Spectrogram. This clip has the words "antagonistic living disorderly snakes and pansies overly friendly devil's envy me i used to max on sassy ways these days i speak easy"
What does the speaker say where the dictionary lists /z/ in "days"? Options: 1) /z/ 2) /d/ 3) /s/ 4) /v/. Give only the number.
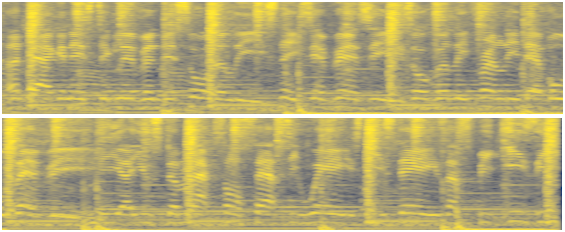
1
